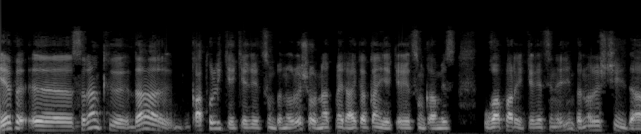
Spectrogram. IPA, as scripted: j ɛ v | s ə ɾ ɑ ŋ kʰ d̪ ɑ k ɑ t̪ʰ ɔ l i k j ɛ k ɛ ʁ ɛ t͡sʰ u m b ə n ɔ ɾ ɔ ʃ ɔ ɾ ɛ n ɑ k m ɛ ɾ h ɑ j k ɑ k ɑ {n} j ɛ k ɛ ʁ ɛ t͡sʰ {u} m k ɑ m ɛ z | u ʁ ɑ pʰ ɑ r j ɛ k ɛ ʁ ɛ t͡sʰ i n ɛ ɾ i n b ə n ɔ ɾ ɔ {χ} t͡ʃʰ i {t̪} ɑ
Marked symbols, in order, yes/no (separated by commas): yes, yes, no, no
